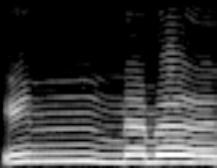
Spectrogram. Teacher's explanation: ان پہ میں 2 سیکنڈ تک رکی رہی، یعنی یہاں پر غنہ کرنا لازمی ہے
